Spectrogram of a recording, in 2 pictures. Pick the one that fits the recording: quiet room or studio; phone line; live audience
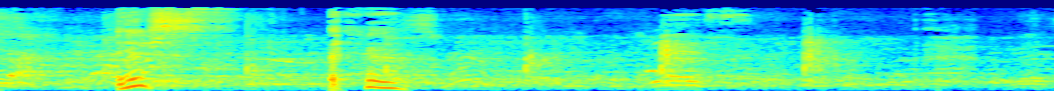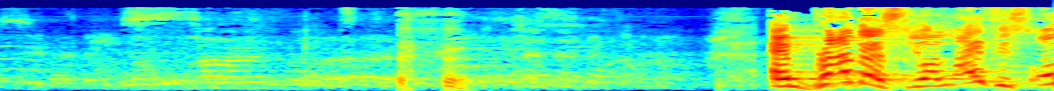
live audience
